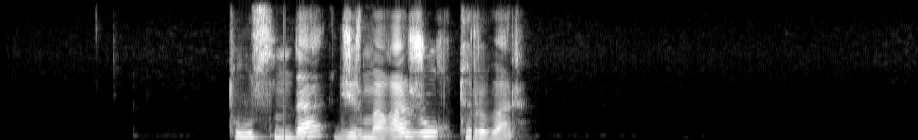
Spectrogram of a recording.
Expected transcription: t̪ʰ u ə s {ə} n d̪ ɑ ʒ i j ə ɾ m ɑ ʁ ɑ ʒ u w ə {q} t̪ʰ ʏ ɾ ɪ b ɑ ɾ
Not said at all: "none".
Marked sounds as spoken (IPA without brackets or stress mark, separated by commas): ə, q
